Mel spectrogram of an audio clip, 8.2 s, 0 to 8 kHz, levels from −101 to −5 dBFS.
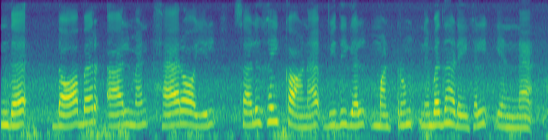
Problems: none marked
